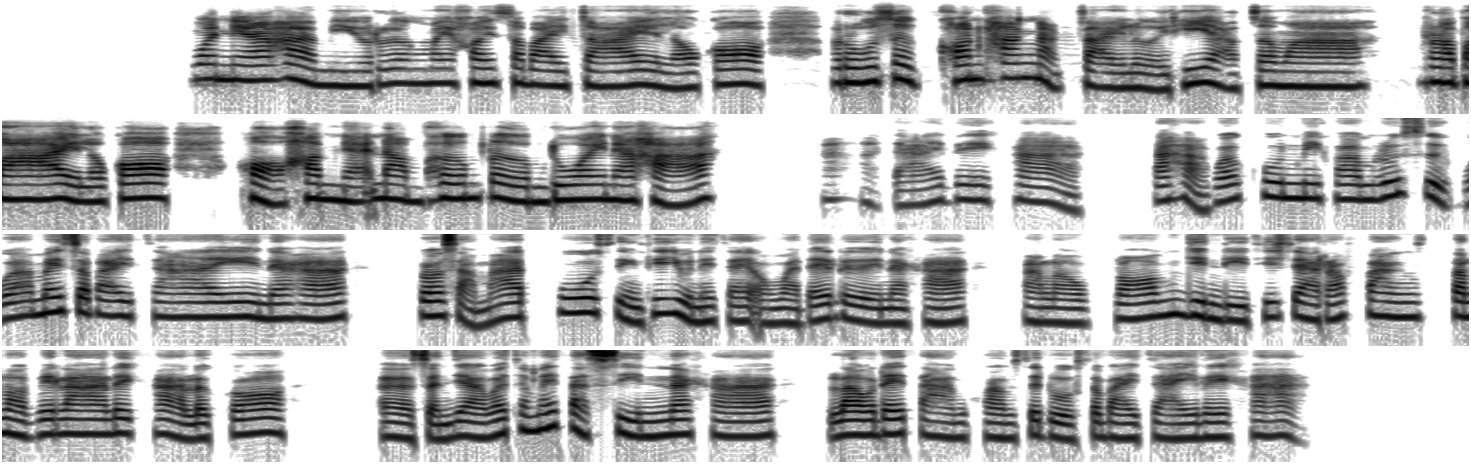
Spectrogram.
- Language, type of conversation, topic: Thai, advice, ทำไมฉันถึงรู้สึกผิดเวลาให้ตัวเองได้พักผ่อน?
- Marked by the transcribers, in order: none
